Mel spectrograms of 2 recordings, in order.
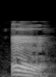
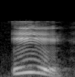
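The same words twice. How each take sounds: First: The vowel is said open, like è. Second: The vowel is said closed, like é. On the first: "je vais prononcer E" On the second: "Au lieu de prononcer E"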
